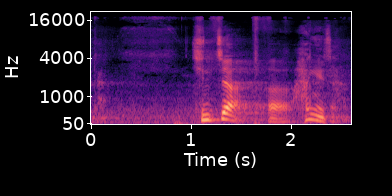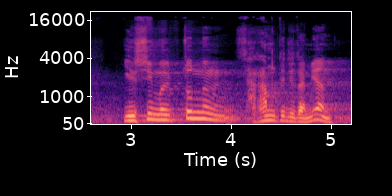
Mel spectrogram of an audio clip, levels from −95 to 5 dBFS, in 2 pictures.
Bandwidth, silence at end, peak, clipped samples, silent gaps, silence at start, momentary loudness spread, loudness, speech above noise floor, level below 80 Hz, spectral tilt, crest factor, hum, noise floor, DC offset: 18 kHz; 0 s; -2 dBFS; under 0.1%; none; 0 s; 11 LU; -21 LUFS; 25 dB; -56 dBFS; -6 dB/octave; 20 dB; none; -45 dBFS; under 0.1%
